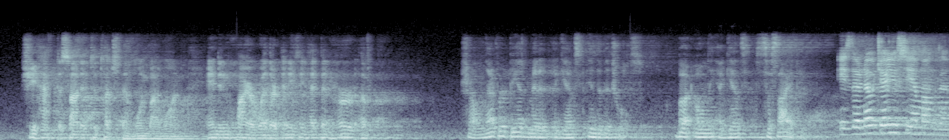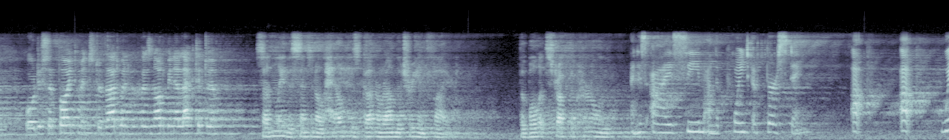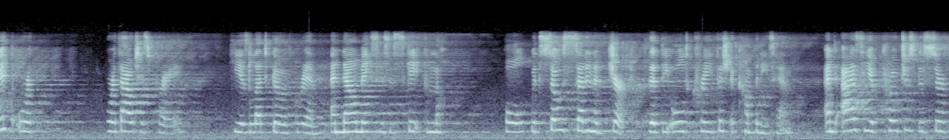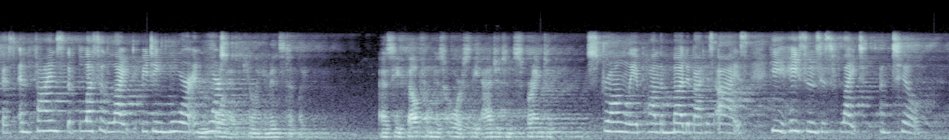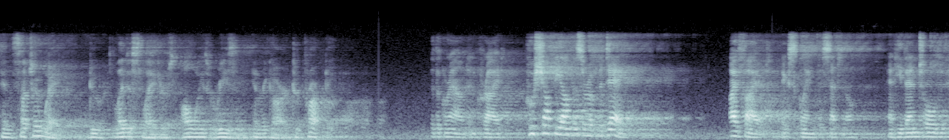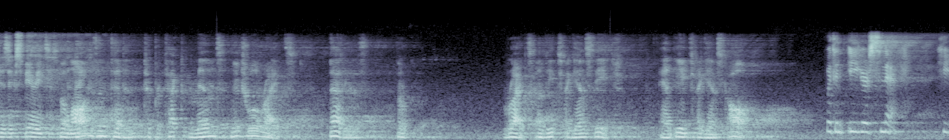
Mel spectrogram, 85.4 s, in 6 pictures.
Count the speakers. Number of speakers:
five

